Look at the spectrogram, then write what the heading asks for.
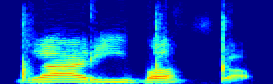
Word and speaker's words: Vladivostok: We read all the syllables. Vladivostok.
